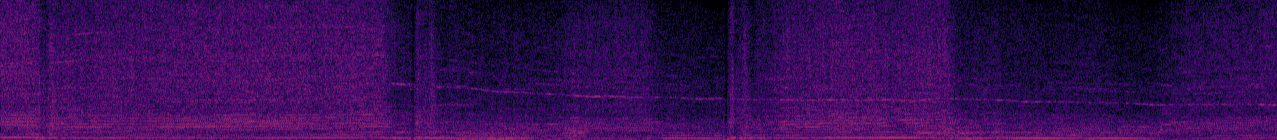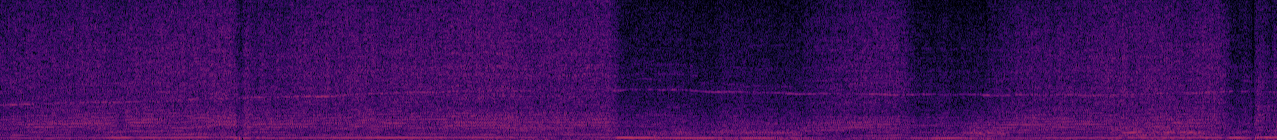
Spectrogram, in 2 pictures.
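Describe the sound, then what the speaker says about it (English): Porsche race car engine on the Nordschleife pulling hard through acceleration zones, a loud sustained rev that climbs, drops briefly at gear shifts and climbs again, several shift breaks in a row, with no talking. "just look at the way that Porsche pulls away in the acceleration zones"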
